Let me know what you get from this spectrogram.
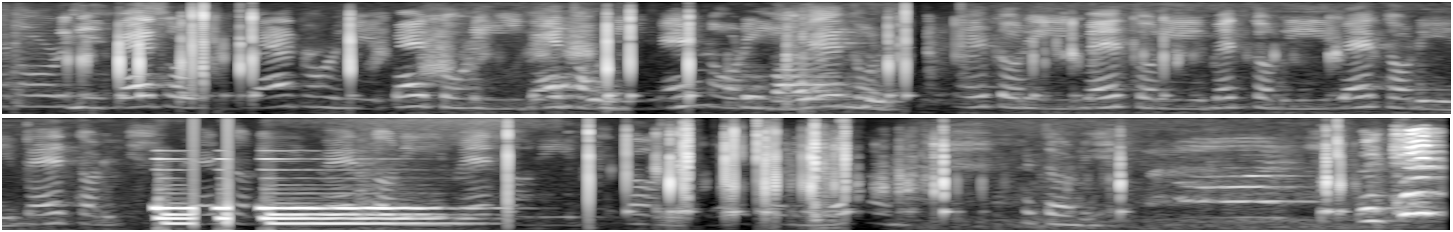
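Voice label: "battery", spoken word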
